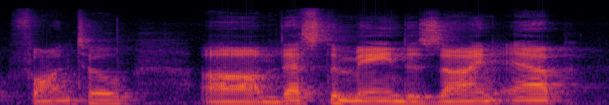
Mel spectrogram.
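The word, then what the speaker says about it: Phonto: that i use is actually an app called fonto it's spelt p h o n t o fonto that's the main design app that i use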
